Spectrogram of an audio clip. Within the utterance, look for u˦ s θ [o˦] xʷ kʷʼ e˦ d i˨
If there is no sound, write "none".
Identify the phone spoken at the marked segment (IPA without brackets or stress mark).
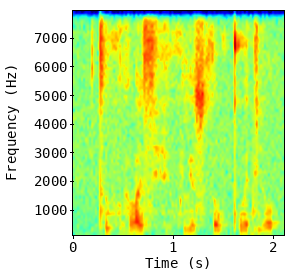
o˦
